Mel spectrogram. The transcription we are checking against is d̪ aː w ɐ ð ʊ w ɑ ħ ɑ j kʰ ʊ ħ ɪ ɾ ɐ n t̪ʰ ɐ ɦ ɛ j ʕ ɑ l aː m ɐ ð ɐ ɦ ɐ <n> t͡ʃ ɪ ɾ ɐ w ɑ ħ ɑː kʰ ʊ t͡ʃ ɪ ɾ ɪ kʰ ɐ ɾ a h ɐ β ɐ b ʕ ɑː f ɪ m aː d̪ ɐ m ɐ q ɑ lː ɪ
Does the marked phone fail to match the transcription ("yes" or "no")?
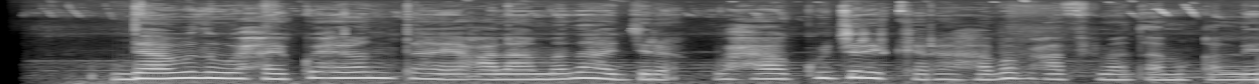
yes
